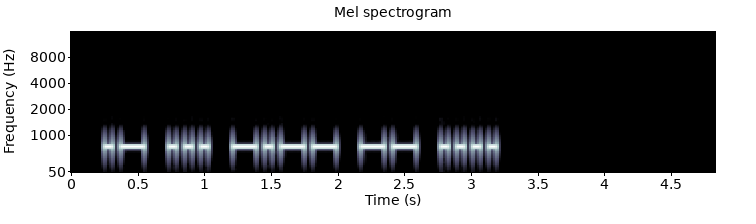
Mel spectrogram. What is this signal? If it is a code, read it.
Morse code, heard as a keyed tone, about 20 wpm, 700 Hz. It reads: ASYMH
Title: Code Groups - 5 Letters - 20wpm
